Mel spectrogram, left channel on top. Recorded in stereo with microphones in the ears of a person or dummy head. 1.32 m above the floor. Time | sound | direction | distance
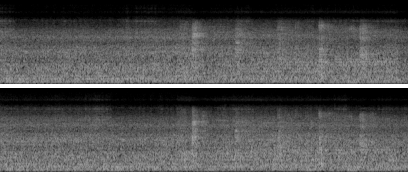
1.8 | footsteps | 20° right (ahead or behind) | 4 m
